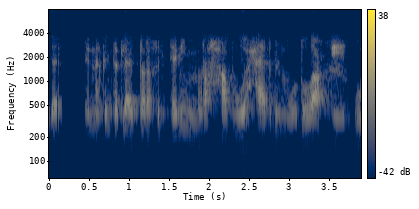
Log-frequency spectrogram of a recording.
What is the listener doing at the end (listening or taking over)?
listening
